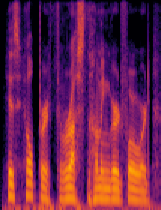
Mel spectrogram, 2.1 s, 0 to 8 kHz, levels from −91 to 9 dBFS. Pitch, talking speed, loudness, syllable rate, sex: 105 Hz, 195 wpm, -18 LUFS, 5.2 syllables/s, male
